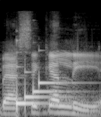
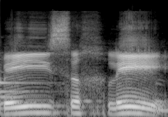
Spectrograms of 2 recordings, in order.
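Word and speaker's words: basically: বলি হিস্টরি তোর হিস্টরি সব আমরা জানি এটার উচ্চারণ কি হবে হিস্ট্রি হিস্ট্রি আচ্ছা আমরা একটা শব্দ বলি বেসিক্যালি আই am from Noakhali এটা কি বেসিক্যালি হবে না বেসিকলি বেসিকলি আচ্ছা আমরা একটা শব্দ বলি বুকেট বুকেট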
